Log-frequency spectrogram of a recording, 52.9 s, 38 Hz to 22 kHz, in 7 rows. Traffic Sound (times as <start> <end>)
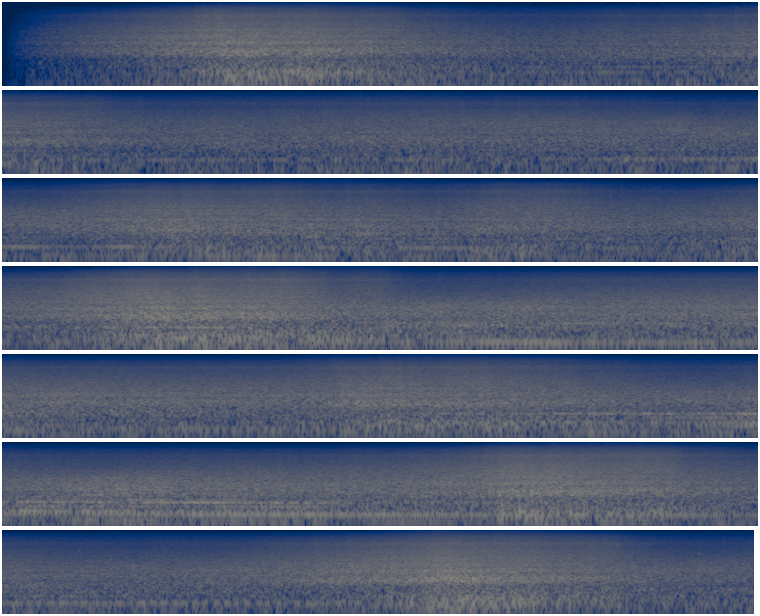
13.0 52.8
